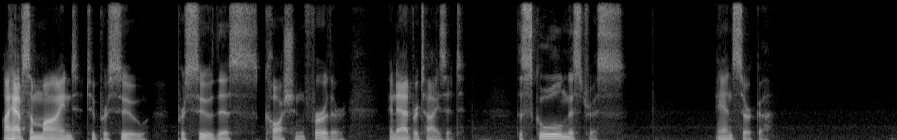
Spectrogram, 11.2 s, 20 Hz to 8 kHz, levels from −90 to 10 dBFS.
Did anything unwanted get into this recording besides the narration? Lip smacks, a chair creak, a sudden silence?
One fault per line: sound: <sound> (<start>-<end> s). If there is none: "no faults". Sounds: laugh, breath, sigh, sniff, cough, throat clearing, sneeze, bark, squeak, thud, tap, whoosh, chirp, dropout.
no faults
